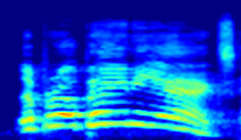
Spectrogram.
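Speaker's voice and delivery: high, drawn-out mock group cheer; crowd cheer. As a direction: shout the new name as a toasting crowd. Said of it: "everybody around them".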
